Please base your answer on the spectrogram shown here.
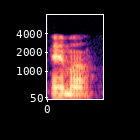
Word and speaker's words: Emma: Chloe, Emma. Fransızca'da çift harfler tek okunur. Ona dikkat edelim.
